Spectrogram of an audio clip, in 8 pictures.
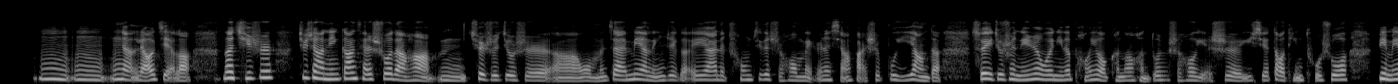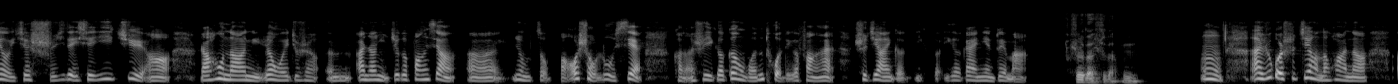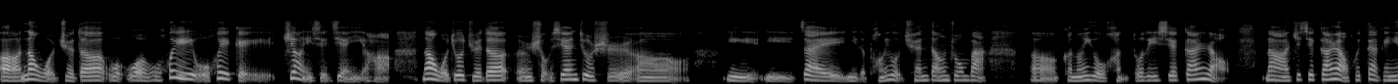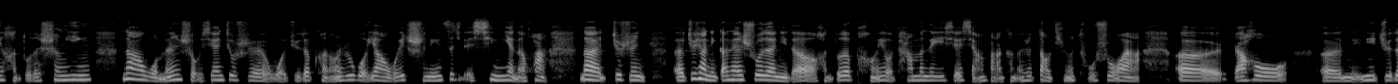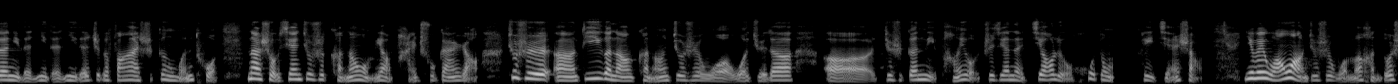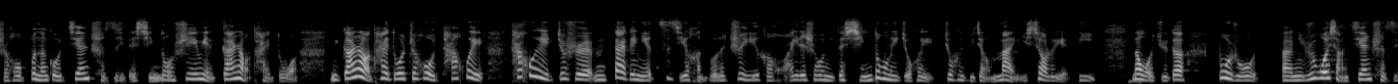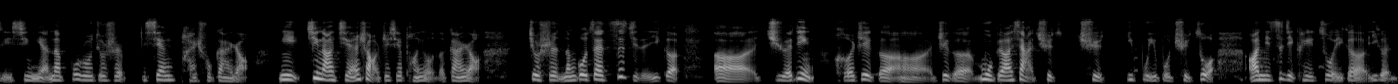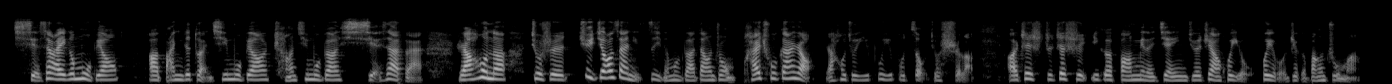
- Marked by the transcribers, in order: other background noise
- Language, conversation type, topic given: Chinese, advice, 我该如何在群体压力下坚持自己的信念？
